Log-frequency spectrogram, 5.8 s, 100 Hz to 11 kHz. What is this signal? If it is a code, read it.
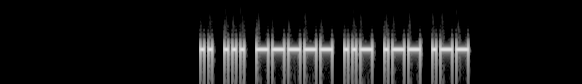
Morse code, heard as a keyed tone, about 32 wpm, 700 Hz. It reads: IS0UWW
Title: DXCC-100 Call Signs - 6 Characters - 30wpm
